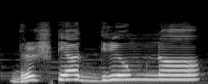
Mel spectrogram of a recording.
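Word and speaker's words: ধৃষ্টদ্যুম্ন: দৃষ্টদ্যুম্ন দৃষ্টদ্যুম্ন, দৃষ্ট দয়েরই মধ্যনাংশটা হয় মূর্ধা উচ্চারণ করতে হবে, জিভকে উল্টো করে বেঁকিয়ে একদম উপরের অংশে ঠেকিয়ে।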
